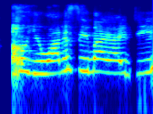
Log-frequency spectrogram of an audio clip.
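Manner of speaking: play-acted, cocky, sassy, dumb drunk confidence. Retelling a reply to a bartender asking for ID: imitating cocky drunk confidence. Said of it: "dumb, like, arbitrary drunk confidence".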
